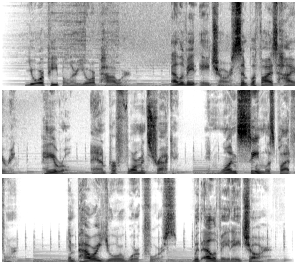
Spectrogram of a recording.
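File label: with music; Elevate HR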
